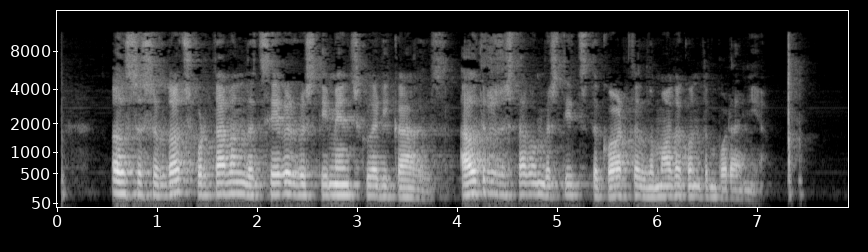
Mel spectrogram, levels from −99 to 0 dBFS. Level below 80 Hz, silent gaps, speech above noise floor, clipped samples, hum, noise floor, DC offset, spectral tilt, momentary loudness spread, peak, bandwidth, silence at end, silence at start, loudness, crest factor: -68 dBFS; none; 33 dB; under 0.1%; none; -52 dBFS; under 0.1%; -5 dB/octave; 11 LU; 0 dBFS; 11.5 kHz; 0.45 s; 0.05 s; -20 LUFS; 20 dB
